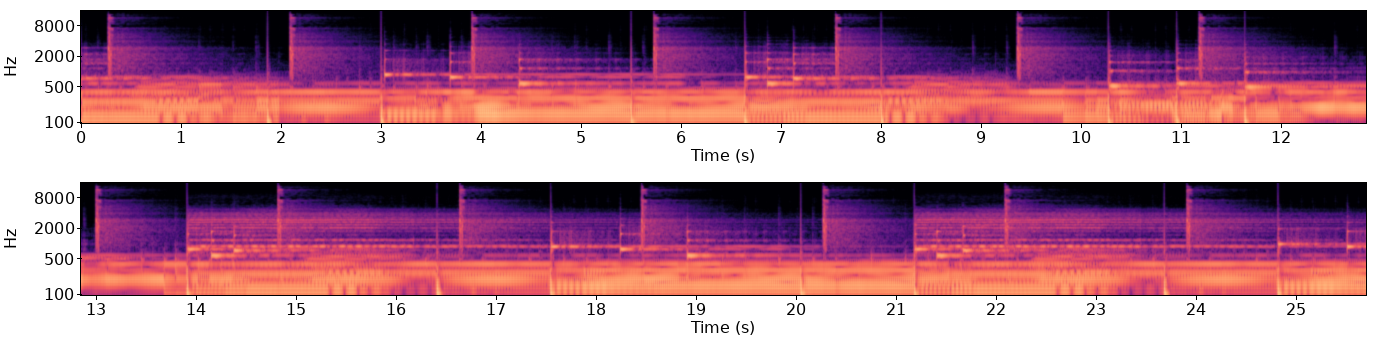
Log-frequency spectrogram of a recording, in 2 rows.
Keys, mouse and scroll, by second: 1.7 click, 3.0 scroll down 1, 4.1 click, 5.0 click, 6.2 KP_1, 6.4 KP_5, 6.8 KP_Enter, 8.9 click, 10.0 KP_4, 10.2 KP_0, 10.6 KP_Enter, 11.5-11.8 scroll down 2, 12.8-15.5 drag, 17.3 Right, 18.1 Left, 18.4 Down, 19.8 scroll up 2, 23.2 click, 24.8 click.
